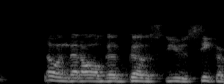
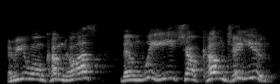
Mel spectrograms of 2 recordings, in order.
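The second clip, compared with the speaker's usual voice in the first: defiant challenge; 5 semitones higher, 5 dB louder than usual. Acted. Hero challenges the ghost.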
